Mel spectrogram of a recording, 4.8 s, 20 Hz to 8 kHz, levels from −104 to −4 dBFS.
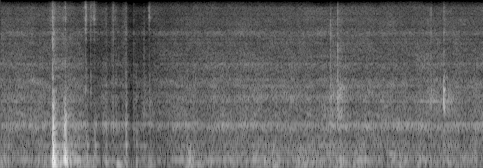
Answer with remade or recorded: remade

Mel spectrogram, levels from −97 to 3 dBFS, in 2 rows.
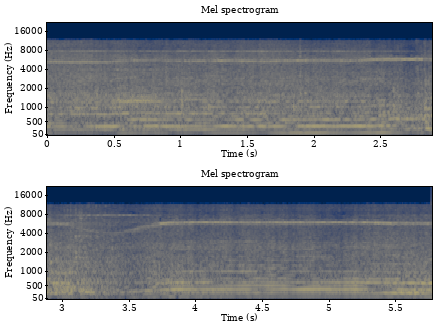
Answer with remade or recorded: remade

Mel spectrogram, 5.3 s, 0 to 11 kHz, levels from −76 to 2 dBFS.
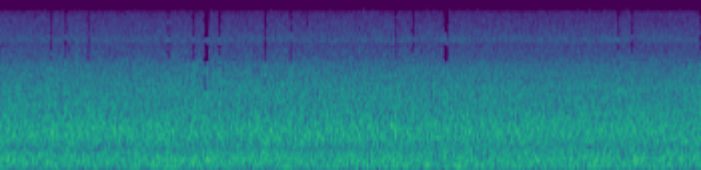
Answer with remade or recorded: recorded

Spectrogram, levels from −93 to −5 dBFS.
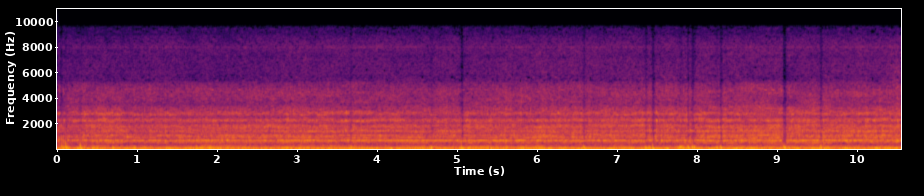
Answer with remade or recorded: remade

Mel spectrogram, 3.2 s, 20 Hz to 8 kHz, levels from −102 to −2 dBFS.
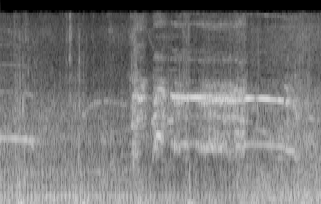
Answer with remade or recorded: recorded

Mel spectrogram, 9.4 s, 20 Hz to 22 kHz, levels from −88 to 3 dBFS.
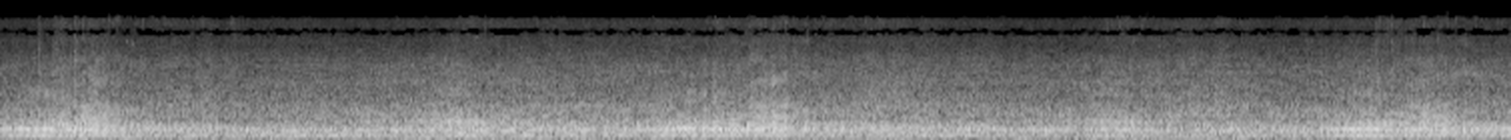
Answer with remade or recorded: recorded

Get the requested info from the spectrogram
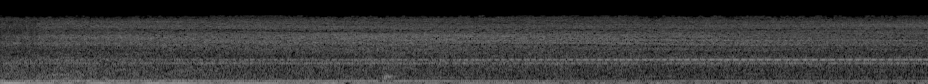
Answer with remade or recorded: recorded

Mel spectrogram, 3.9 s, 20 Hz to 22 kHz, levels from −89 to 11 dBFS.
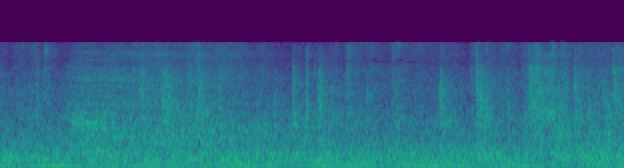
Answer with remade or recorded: recorded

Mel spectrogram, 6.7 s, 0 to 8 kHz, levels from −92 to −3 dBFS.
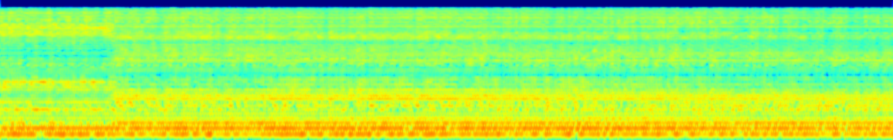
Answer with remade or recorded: remade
